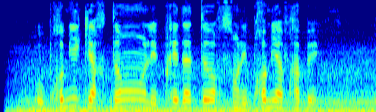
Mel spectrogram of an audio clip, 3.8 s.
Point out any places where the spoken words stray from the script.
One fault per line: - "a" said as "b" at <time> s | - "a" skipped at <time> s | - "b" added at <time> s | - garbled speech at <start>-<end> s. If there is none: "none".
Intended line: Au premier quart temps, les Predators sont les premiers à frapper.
none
